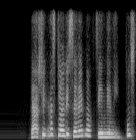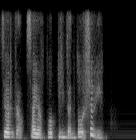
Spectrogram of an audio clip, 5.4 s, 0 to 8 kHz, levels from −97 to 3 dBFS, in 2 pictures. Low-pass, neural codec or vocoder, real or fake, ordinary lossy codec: 7.2 kHz; codec, 16 kHz, 0.5 kbps, FreqCodec, smaller model; fake; none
